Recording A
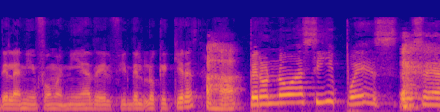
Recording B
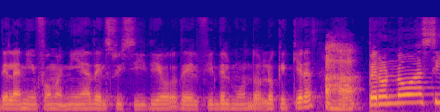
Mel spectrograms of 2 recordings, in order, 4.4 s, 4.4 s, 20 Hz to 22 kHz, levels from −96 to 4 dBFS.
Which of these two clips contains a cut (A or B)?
A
